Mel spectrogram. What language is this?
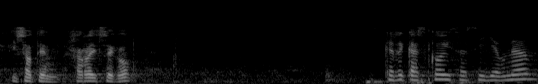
Basque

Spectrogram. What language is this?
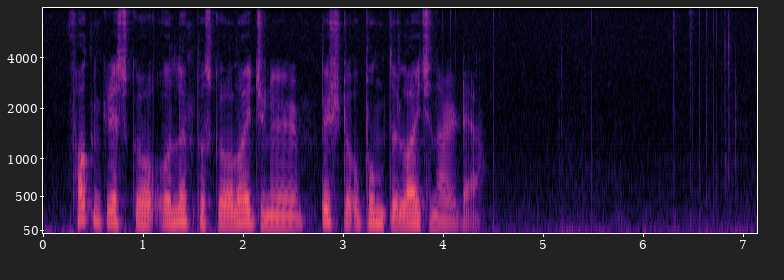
Faroese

